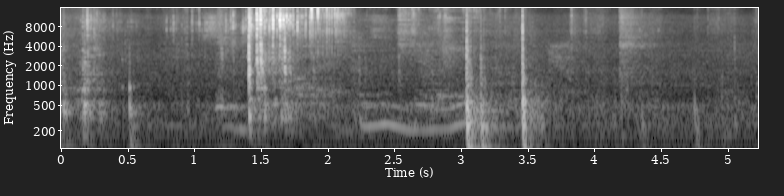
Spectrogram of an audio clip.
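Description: Clinks and knocks of small hard objects handled close to the microphone, with a brief rushing hiss about one and a half seconds in and two loud thumps about three seconds in.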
